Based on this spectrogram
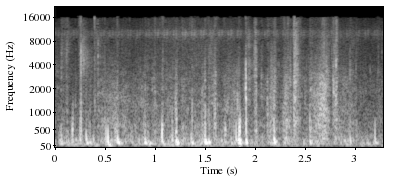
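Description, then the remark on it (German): Two ponies trot closer across a soft, lush green meadow in front of a house, their hooves making a quick, irregular clip-clop of muffled thuds, moderately loud, with no one speaking. “2 Ponys, die auf einer saftig grünen Wiese vor unserem Haus leben.”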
